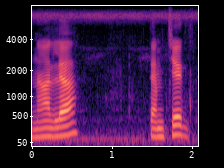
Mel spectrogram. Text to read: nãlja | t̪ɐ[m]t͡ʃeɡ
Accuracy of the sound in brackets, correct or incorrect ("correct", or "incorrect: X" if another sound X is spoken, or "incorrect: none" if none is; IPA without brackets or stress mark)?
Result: correct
